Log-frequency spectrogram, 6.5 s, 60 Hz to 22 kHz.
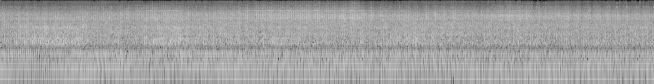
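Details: Leyland 154 tractor diesel, first start after fitting glow plugs, new starter and setting pump timing; steady even clatter at about 1,200 rpm fast idle, great oil pressure, no knocks, though the diesel pump still leaks: normal idle.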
